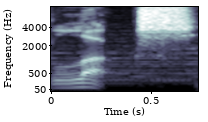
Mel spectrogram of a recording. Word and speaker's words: Loox: CEO of a platform called looks and it's spelled L oox and you know I've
